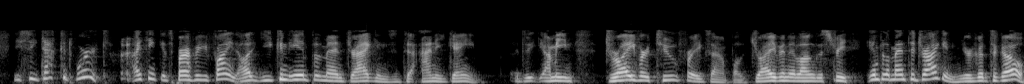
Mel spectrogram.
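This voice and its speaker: A man's high voice with very wide pitch swings, in an Irish accent, at a fairly quick pace. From Ireland. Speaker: podcast co-host. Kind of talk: casual chat.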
